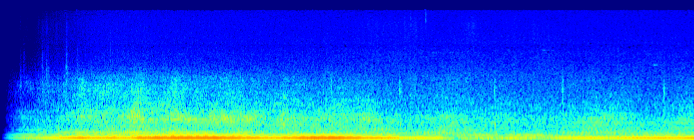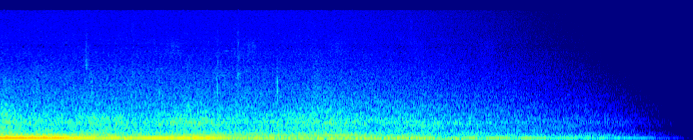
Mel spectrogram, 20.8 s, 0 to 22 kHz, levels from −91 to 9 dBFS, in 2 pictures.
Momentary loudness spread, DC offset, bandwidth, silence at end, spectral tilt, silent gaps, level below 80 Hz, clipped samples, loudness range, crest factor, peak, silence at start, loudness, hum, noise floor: 21 LU; under 0.1%; 4.7 kHz; 2.2 s; -8.5 dB/octave; none; -28 dBFS; under 0.1%; 19 LU; 14 dB; -10 dBFS; 0.15 s; -26 LUFS; none; -75 dBFS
